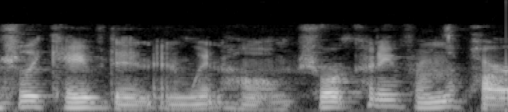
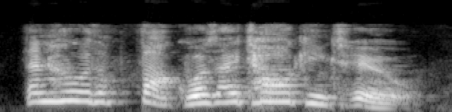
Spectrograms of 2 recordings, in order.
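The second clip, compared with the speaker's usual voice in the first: much higher, louder bewildered yell; 14 dB louder than usual. A narrator's reading. Confused caller yelling about the mix-up, loud angry shout.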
